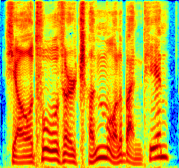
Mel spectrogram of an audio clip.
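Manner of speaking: plain reading voice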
